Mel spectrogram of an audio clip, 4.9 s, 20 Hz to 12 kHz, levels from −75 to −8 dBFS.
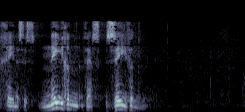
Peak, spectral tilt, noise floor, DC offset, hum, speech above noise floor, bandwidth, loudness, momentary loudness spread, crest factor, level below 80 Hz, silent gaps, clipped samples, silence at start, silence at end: -12 dBFS; -2.5 dB/octave; -62 dBFS; under 0.1%; none; 32 dB; 6.4 kHz; -28 LUFS; 12 LU; 20 dB; -78 dBFS; none; under 0.1%; 0 s; 2 s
